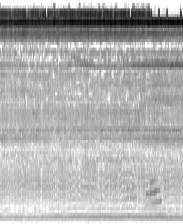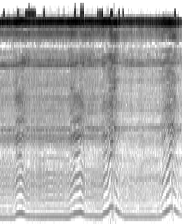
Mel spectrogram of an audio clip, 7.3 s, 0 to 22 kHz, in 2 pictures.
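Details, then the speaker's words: 2006 Traxxas Nitro 4-Tec 3.3 (Model 4809) with rebuilt TRX 3.3 engine, first startups, still needing tuning: steady high buzz with crisp throttle blips up and down. Runs clean, normal running. "He runs like a top. Sounds good, eh? It sounds really good."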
